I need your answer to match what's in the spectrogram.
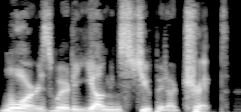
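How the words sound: It is said in a put-on character voice. "Can you do it in the voice of Solid Snake"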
